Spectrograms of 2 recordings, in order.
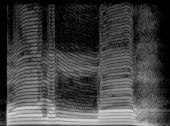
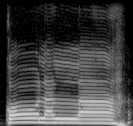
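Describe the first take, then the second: First: The L in Allah is thick and heavy. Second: The L in Allah is thin and light. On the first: The speaker calls it right. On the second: The speaker calls it wrong. "Tidak boleh lagi ada orang baca"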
